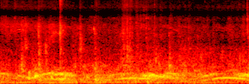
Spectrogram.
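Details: In a backyard loft, Meulemans racing pigeons utter soft, low, wavering coos that swell and fade, several overlapping across a few seconds.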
